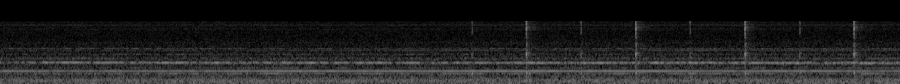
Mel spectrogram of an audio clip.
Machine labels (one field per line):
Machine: valve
